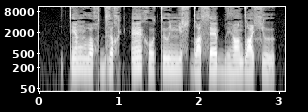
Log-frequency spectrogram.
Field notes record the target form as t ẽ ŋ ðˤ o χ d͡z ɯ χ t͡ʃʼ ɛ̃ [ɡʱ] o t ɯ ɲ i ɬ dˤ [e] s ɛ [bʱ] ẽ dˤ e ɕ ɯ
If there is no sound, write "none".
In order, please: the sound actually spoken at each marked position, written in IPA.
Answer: x, e, bʱ

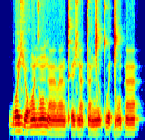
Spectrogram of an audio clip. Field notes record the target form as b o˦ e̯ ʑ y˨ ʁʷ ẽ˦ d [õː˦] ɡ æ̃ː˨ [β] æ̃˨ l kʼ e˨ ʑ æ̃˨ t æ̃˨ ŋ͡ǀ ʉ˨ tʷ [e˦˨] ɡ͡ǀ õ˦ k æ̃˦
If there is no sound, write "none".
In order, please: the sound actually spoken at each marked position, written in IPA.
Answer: õː˦, β, e˦˨

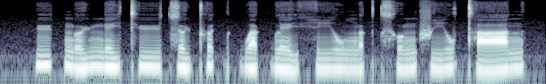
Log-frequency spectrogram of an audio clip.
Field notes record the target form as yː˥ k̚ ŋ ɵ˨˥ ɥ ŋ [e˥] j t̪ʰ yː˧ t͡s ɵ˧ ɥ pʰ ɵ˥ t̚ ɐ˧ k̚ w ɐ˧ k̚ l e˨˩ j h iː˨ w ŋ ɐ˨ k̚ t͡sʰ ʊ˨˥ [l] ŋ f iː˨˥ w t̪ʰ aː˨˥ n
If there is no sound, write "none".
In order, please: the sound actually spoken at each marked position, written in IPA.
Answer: e˧, none

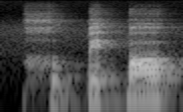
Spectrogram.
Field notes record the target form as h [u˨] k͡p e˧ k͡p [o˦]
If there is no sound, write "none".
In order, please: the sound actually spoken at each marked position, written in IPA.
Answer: u˨, ɔ˦

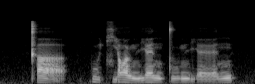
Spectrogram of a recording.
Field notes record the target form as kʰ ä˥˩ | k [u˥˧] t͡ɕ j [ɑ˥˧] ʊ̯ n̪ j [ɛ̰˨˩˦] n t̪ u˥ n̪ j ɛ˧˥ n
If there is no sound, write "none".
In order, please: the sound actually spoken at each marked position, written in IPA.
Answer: u˥˧, ɑ˥˧, ɛ˥˩

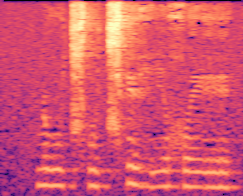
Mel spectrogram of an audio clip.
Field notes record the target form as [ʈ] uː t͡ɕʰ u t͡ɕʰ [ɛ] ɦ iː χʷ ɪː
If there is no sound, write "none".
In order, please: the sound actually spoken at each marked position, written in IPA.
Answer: ɳ, ɪ

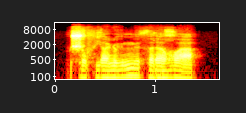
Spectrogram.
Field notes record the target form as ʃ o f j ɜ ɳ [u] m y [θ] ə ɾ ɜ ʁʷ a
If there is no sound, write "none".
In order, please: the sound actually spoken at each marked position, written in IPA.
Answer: y, θ

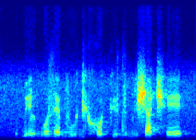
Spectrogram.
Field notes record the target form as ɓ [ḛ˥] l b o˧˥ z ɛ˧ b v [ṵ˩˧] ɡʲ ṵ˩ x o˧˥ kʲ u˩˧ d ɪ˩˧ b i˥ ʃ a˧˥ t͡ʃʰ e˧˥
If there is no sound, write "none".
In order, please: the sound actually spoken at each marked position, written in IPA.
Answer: ḛ˧˥, ṵ˧˥

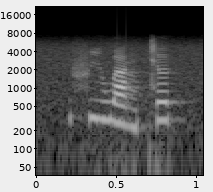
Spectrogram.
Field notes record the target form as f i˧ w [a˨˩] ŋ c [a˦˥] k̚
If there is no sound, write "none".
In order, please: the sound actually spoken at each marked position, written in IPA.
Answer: a˨˩, ə˦˥

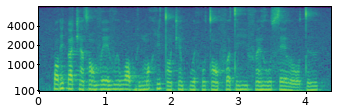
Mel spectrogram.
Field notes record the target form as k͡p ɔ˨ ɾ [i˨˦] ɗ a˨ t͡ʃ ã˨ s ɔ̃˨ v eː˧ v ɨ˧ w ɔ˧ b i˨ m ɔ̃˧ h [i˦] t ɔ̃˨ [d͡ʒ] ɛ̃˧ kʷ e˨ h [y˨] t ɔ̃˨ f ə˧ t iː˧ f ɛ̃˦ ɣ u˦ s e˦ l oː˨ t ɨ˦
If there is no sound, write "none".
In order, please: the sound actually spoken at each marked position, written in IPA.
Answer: i˦, i˦, t͡ʃ, u˨

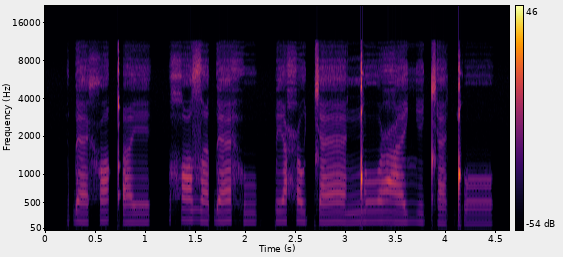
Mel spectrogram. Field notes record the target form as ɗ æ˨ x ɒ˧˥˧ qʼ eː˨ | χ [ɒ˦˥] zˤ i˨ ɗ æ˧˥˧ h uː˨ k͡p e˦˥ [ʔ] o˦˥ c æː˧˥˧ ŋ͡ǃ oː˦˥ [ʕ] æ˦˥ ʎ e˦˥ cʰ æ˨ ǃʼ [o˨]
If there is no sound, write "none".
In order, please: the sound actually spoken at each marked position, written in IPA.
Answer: ɒ˦˥, ħ, ʕ, oː˨

